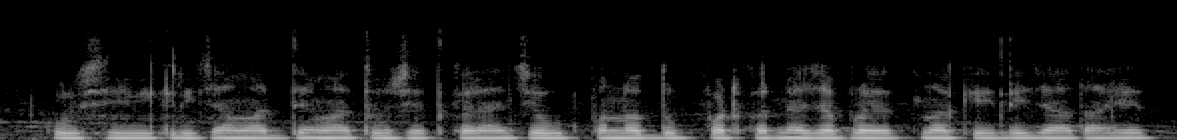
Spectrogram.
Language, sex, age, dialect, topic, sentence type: Marathi, male, 60-100, Standard Marathi, agriculture, statement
